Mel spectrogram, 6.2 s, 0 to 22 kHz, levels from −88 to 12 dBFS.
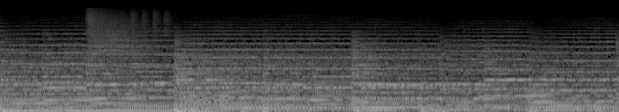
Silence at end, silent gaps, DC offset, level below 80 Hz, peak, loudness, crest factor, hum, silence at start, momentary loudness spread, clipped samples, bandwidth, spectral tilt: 0 s; none; under 0.1%; -34 dBFS; -14 dBFS; -29 LUFS; 12 dB; none; 0 s; 3 LU; under 0.1%; 14 kHz; -6.5 dB/octave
